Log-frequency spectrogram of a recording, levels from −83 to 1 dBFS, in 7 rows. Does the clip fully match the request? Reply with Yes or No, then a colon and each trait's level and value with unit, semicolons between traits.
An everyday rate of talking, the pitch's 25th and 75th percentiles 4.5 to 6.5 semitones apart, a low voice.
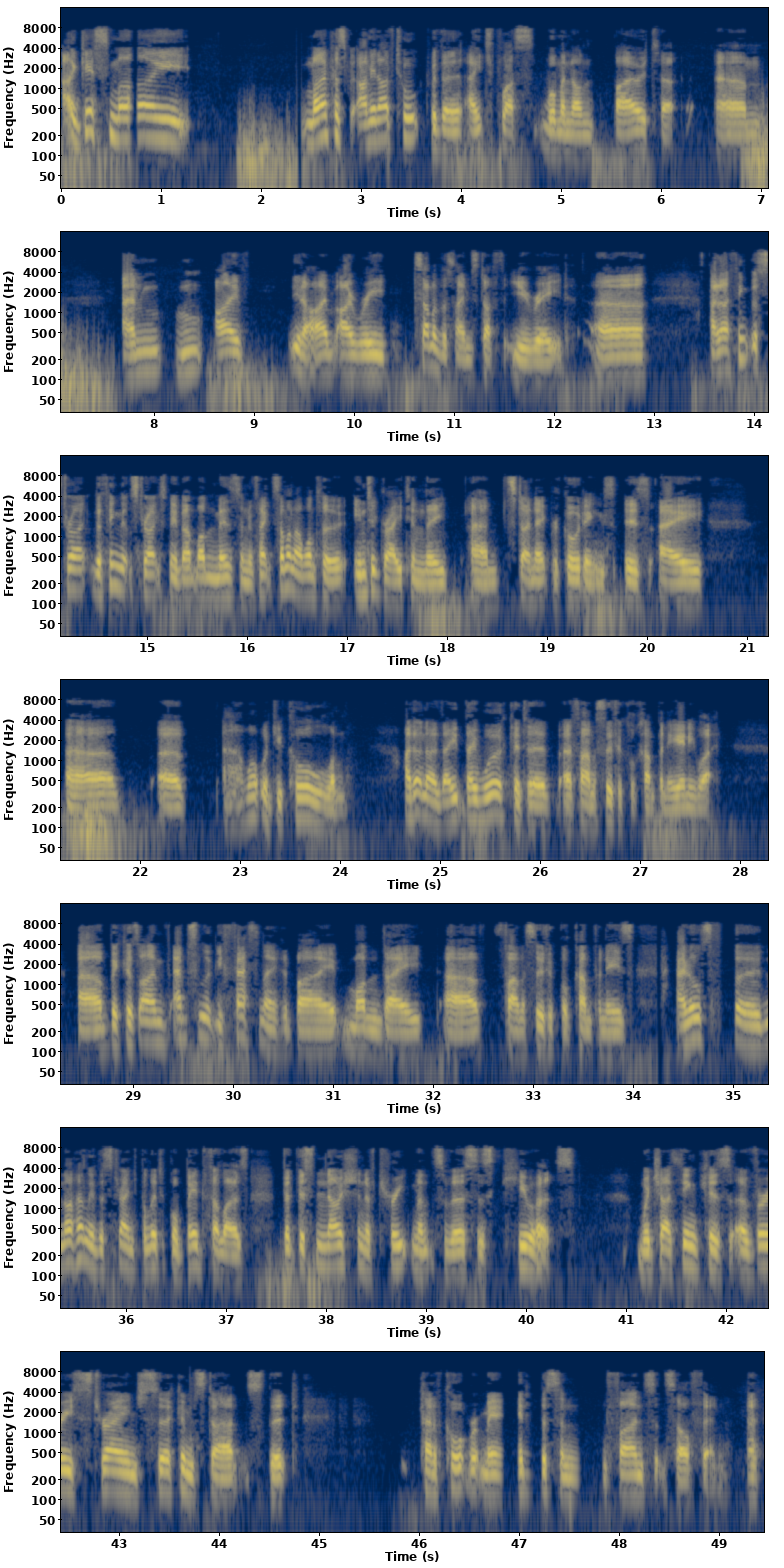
Yes: average, 150 wpm; average, 5.1 semitones; low, 115 Hz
